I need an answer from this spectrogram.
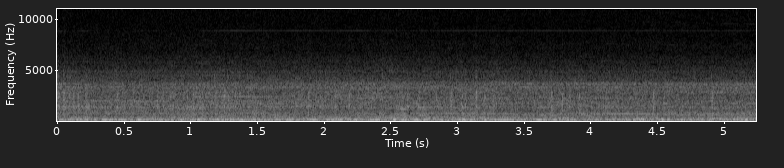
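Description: Keikyu 2100-series electric train running along the line, heard from the front of the train: a steady rumble of wheels on rails with a constant low hum.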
